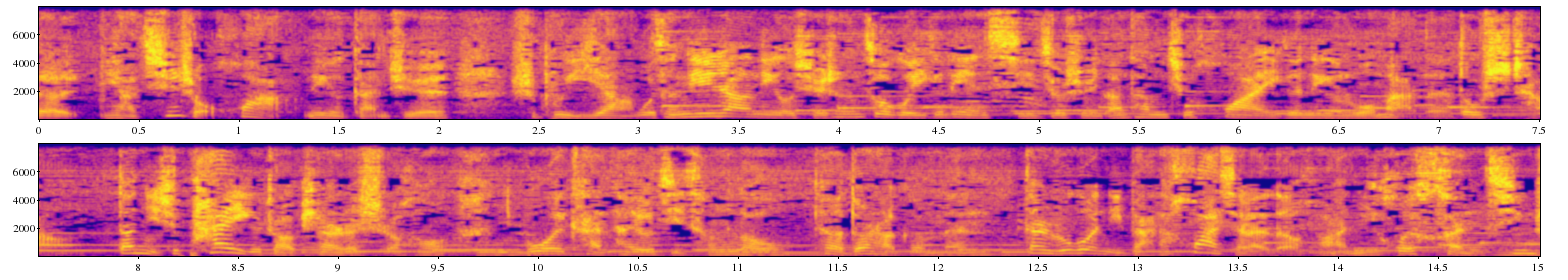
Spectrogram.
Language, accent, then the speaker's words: Chinese; Beijing, China; 我算是70后吧，我是从小在北京长大。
